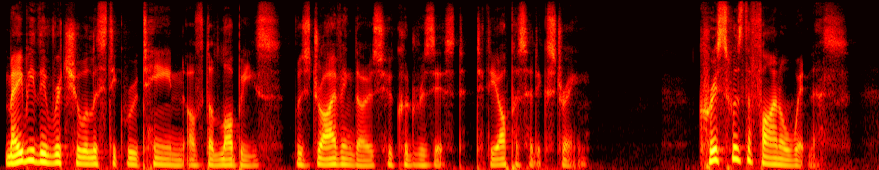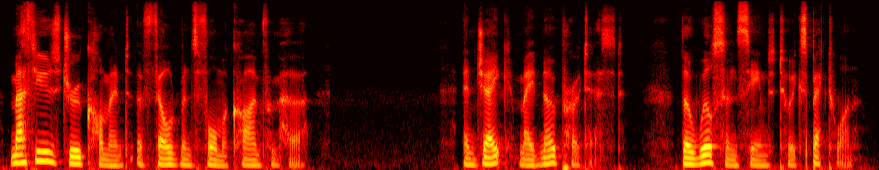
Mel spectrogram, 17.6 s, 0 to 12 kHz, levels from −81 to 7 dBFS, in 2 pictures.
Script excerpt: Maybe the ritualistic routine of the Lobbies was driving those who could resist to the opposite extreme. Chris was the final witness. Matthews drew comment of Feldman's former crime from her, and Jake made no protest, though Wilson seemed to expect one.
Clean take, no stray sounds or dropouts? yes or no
yes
